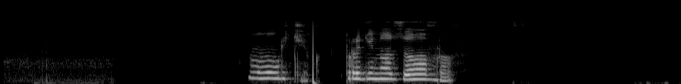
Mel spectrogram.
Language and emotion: Russian, sad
